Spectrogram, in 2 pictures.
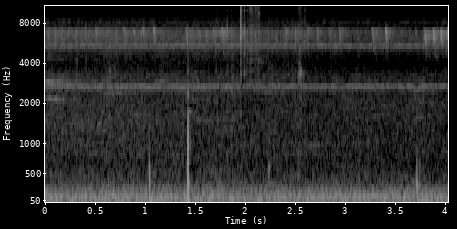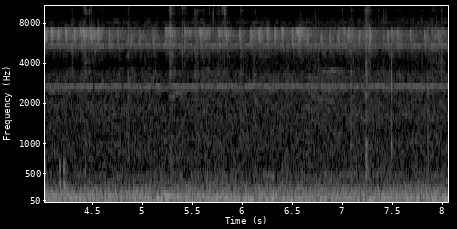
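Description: Insects shrilling steadily in several thin high tones, with a fast pulsing trill from about four to six seconds in, over a low rumbling background. A few faint ticks and rustles come through, the sharpest about a second and a half in.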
